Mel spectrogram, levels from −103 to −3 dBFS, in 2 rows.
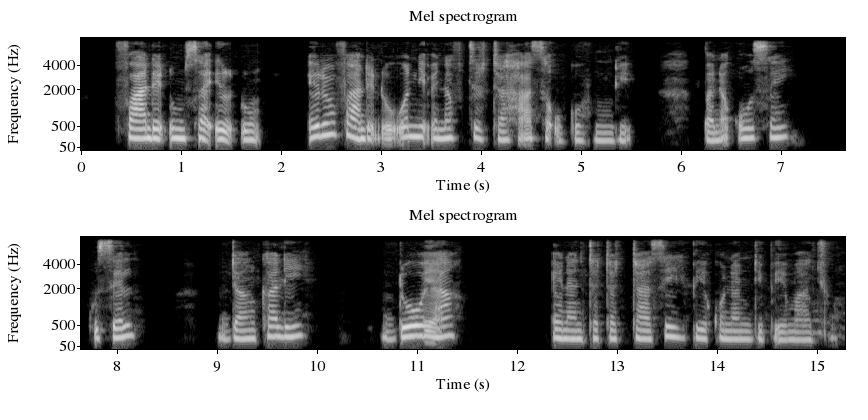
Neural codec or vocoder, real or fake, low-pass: codec, 16 kHz, 8 kbps, FreqCodec, larger model; fake; 7.2 kHz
